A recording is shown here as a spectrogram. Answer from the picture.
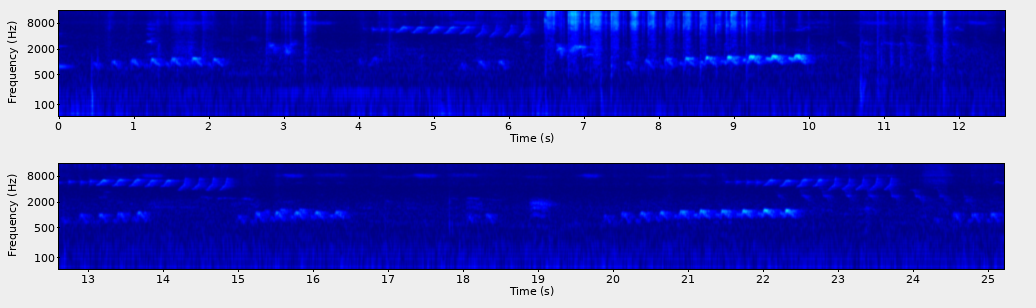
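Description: Small birds singing: a repeated phrase of quick trilled notes, rising slightly, alternating with a higher, faster trill, several times over. About a quarter of the way in, a rapid run of sharp clicks lasting some three seconds is the loudest sound.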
